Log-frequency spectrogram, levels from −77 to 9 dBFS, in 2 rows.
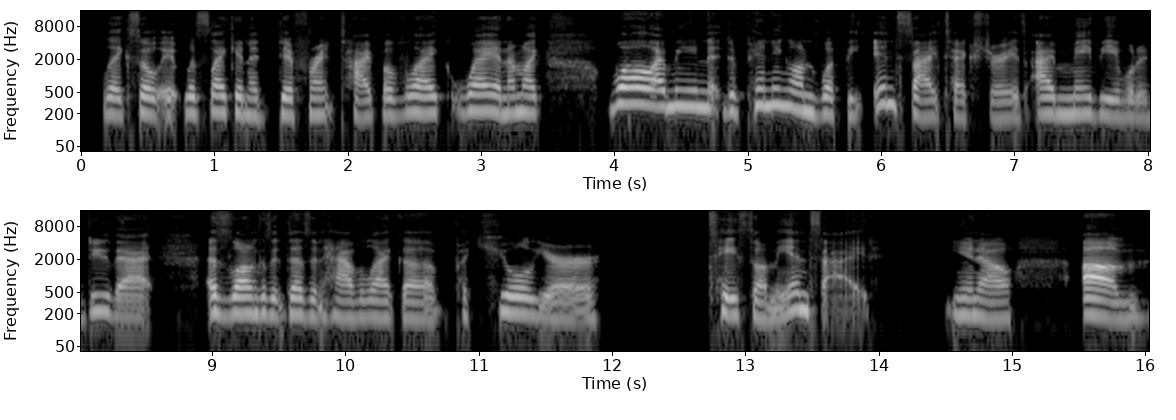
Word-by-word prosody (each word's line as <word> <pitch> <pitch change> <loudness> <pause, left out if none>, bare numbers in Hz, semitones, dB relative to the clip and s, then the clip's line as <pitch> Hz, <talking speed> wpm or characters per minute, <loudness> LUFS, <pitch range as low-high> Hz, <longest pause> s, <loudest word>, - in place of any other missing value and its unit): Like, 190 -1 -3
so 200 -3 0
it - - -5
was 205 0 -3
like 210 -1 0
in 200 -2 0
a 185 - -5
different 195 0 -2
type 170 +2 -2
of, 190 0 -5
like, 205 -1 +1
way 225 +1 +1
and 200 - -1
I'm 205 - -2
like, 205 -1 -1 0.5
"Well, 305 +1 +7
I 270 -1 +5
mean, 270 -1 0
depending 280 +6 -2
on 225 -5 0
what 195 -2 -2
the 185 - -11
inside 235 - -2
texture 165 0 -8
is, 165 - -6
I 200 - +2
may 200 +1 -4
be 190 -1 -5
able 175 - -8
to - - -9
do 220 +6 -5
that 85 - -1 0.4
as 200 -2 +2
long 200 0 +4
as 200 - -4
it 190 - -5
doesn't 190 -2 -2
have 170 -2 -1
like 170 -1 -4
a 160 +3 -3
peculiar 185 - -2 0.8
taste 190 -4 -1
on 165 - -2
the - - -4
inside." 235 - -3 0.6
You 190 -1 -5
know? 165 -1 -1 0.5
Um, 175 -2 +8
195 Hz, 180 wpm, -24 LUFS, 180-215 Hz, 0.8 s, Um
